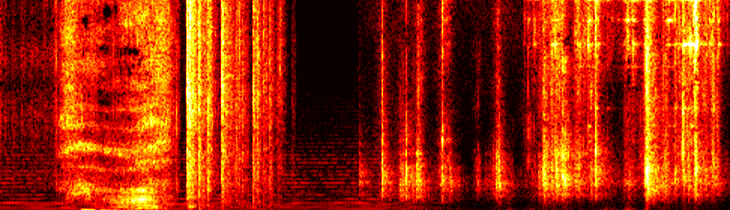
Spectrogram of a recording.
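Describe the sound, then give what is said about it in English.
Crackly rustling of a sheet of paper taken from a desk being crumpled up and thrown into a wastepaper basket, with a brief low groan near the start and a series of sharp crinkling bursts, no talking. “Taking a piece of paper from his desk, he crumples it up and throws it into the waste paper basket.”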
